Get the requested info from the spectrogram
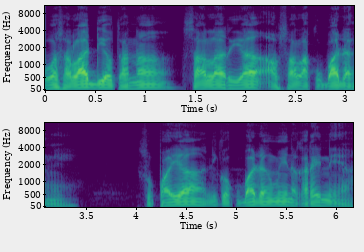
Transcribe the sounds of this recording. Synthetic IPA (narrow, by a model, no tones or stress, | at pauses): uwasaladiaut̪anasalaɾiaa̰usalakubadaŋḭ | supajanikuakubadaŋminakaɾɛneja̰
